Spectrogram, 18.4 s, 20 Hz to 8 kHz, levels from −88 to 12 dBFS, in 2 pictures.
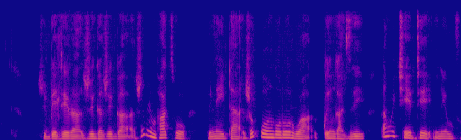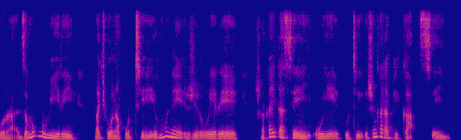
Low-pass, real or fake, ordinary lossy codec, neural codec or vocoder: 7.2 kHz; fake; AAC, 48 kbps; codec, 16 kHz, 4 kbps, X-Codec, HuBERT features, trained on LibriSpeech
